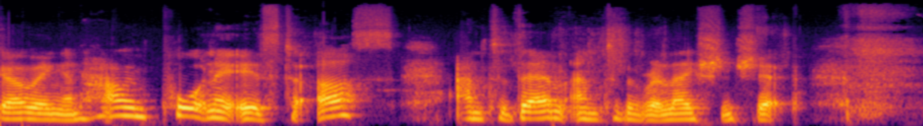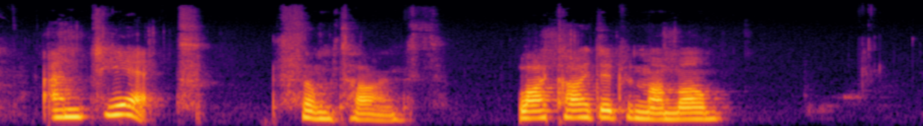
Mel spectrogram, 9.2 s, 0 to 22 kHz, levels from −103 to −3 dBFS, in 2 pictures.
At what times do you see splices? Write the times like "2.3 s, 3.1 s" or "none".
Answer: none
